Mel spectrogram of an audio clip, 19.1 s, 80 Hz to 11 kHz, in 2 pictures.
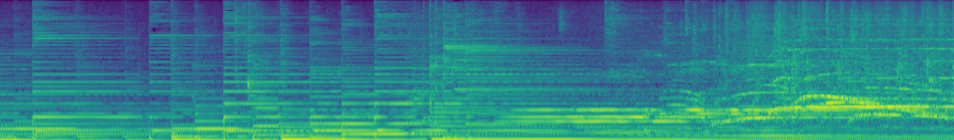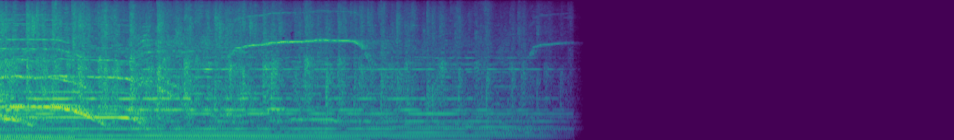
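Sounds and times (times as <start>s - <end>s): acoustic guitar chord ringing: 1.5s - 14.6s
audience clapping and whooping: 6.4s - 15.3s.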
